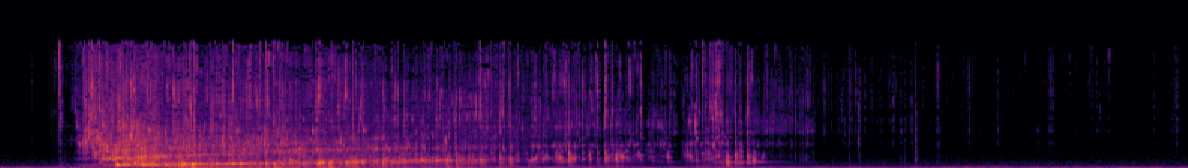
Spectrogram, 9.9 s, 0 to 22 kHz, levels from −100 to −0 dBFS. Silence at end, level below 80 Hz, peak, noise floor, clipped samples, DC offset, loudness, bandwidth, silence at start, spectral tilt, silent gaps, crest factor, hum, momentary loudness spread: 0.2 s; -72 dBFS; -18 dBFS; -68 dBFS; under 0.1%; under 0.1%; -41 LUFS; 17 kHz; 0 s; -2.5 dB/octave; none; 26 dB; none; 18 LU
